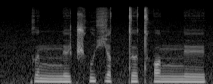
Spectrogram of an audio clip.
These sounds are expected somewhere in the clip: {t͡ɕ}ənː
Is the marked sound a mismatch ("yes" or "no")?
yes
